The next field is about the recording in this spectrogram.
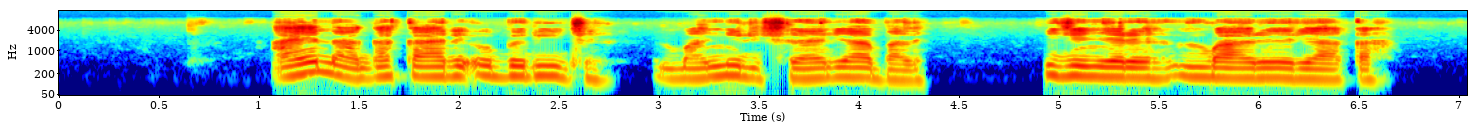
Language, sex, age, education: Igbo, female, 15-29, tertiary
